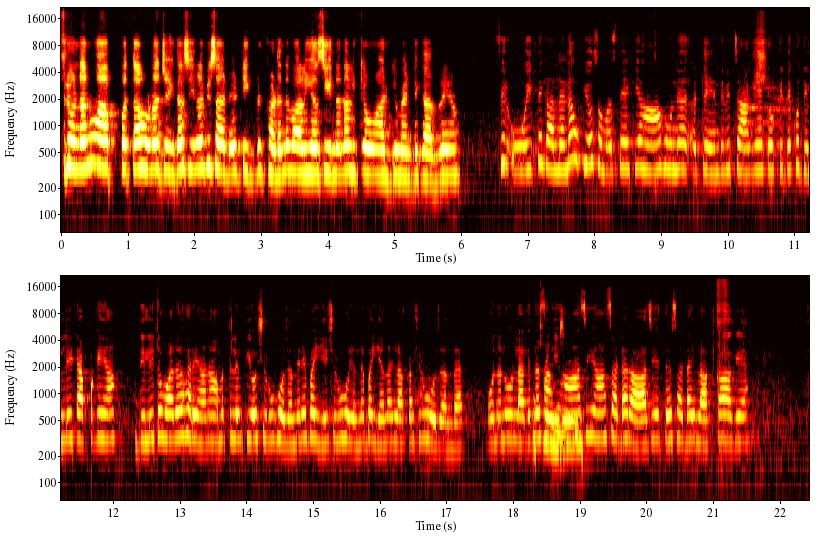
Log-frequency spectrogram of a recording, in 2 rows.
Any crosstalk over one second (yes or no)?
no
